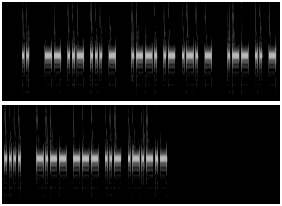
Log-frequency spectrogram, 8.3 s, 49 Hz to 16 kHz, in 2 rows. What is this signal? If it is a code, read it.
Morse code, heard as a keyed tone, about 36 wpm, 700 Hz. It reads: I MUST PART WITH YOU.
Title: Sentences from Top 1000 Words - Review Part 1 - 35wpm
